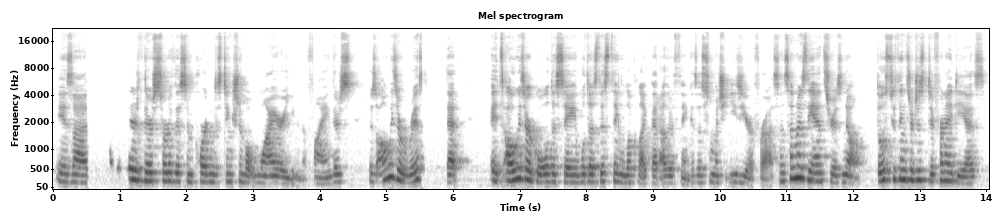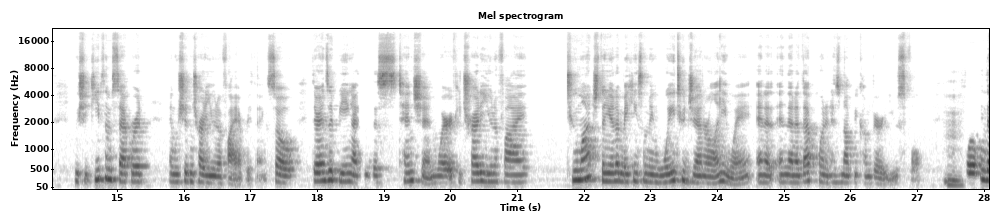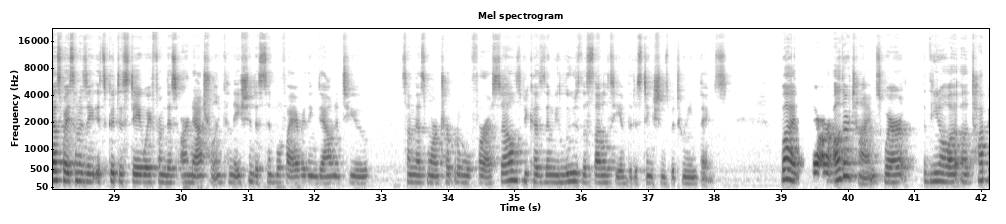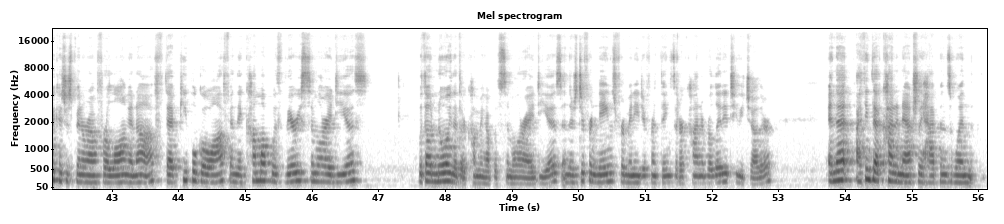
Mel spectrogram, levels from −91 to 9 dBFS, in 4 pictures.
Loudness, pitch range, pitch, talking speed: -31 LUFS, 175-215 Hz, 190 Hz, 225 wpm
